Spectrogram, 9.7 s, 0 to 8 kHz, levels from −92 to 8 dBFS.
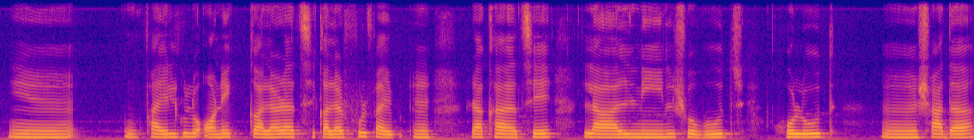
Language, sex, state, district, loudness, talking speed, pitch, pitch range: Bengali, female, West Bengal, Malda, -17 LUFS, 105 wpm, 185 Hz, 180-190 Hz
